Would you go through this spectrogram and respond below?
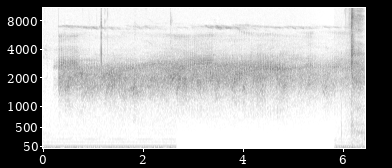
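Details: Frog chorus at a viewpoint on Lac de Madine, a reservoir lake in France; a dense, steady, buzzing wall of calls, continuous throughout, with a low engine-like hum underneath at the start and end.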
